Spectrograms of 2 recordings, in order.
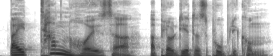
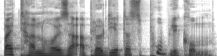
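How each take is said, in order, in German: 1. Das Wort Tannhäuser trägt die Hauptbetonung. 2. Das Wort Publikum trägt die Hauptbetonung. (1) "Beim Lohengrin hält sich die Begeisterung in Grenzen" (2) "Die Kritiker fanden es eher so mittel"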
